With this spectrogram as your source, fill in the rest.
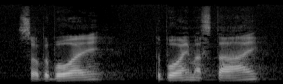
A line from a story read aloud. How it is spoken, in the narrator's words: asked Professor Snape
